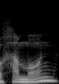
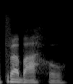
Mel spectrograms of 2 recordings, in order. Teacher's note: It's always a breathy H.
